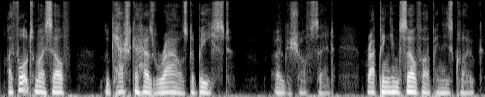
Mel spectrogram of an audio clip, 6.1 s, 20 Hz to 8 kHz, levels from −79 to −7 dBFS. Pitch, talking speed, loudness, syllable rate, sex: 105 Hz, 170 wpm, -18 LUFS, 5.4 syllables/s, male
